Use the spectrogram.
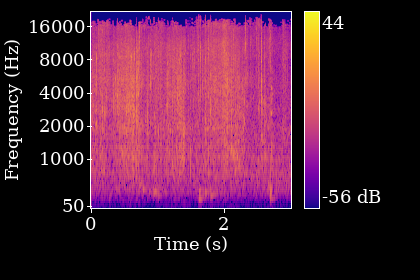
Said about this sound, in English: He puts a screen on top of his bucket and starts shoveling rocks through it. All I'm doing is agitating the dirt to break away any gold that's in it.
